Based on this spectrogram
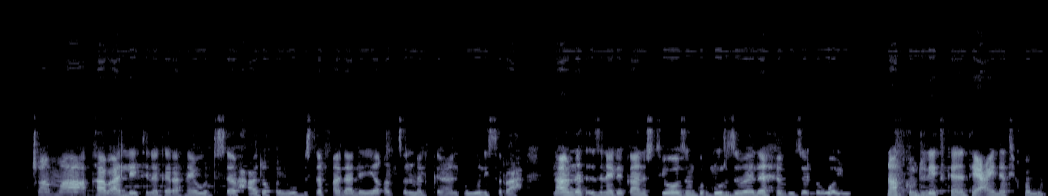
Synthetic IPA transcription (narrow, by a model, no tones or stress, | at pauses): t͡ʃʼamːakʰaβad̪let̪ʰinɐɡɐɾat̪najwɔd̪ɨsɐβħad̪ɐko̞jnubɨzɨt̪ʰɐfɐlalɐjɛkʼɐɾt͡sʼɨnmɐlkʰɨʕɨnʔɨwːʊnjɪsɨrːaħ | nɨaβnːɐt̪ɨzinajd̪ɐkʼːanɨst̪ʰijo̞zɨŋɡuɾɡuɾzɨβɐlɐħɨβɾizɐlːɐwo̞ɨjːu | nat̪̚kʰumd̪ɨlet̪kʰɐɨnt̪ʰɐjʕajnɐt̪jɪxonu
